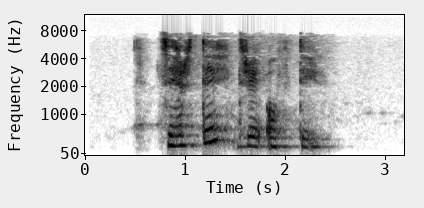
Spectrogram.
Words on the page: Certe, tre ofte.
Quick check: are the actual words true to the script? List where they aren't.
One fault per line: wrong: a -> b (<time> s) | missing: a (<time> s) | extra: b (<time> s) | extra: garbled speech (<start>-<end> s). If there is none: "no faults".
no faults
